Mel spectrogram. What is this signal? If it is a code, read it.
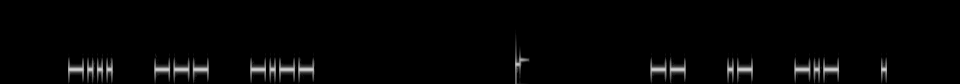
Morse code, heard as a keyed tone, about 25 wpm, spaced as for 14 wpm, 700 Hz. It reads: BOY MAKE
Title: 3x Character Spacing - Top 200 Words - 25wpm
